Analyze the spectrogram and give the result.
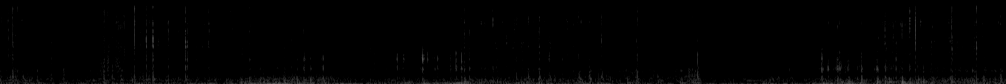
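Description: Long dark nails scratch across a small black hard-shell evening clutch studded with multicolored rhinestones and fitted with a metal clasp, held in both hands. Its hollow case gives a dense, crinkly, ticking scratch with bright sparkle and a low hollow thrum. The scratching eases briefly twice, near the 3.5- and 7.5-second marks.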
